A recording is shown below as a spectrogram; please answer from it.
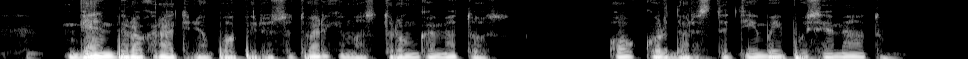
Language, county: Lithuanian, Alytus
